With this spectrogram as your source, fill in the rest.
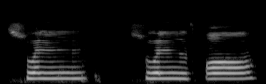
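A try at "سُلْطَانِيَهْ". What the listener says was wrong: Lebarin lagi lidahnya, jangan sul.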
